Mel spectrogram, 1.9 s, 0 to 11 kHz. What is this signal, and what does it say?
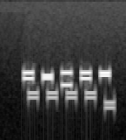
Multi-frequency trunk signalling (R2, with the far end's replies), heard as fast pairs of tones, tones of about 140 ms. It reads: 96790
